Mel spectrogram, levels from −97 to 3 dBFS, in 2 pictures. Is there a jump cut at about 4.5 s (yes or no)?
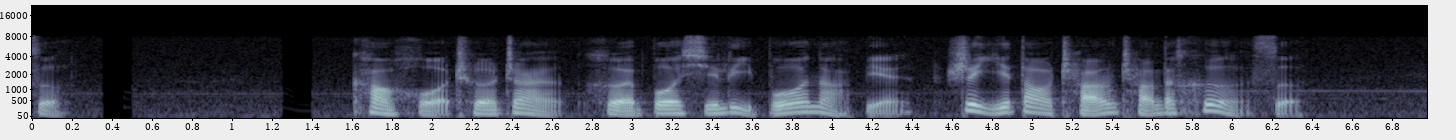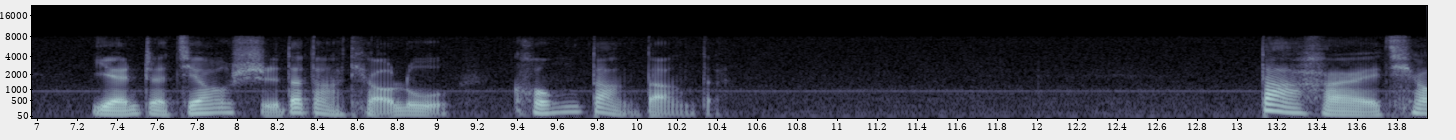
yes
